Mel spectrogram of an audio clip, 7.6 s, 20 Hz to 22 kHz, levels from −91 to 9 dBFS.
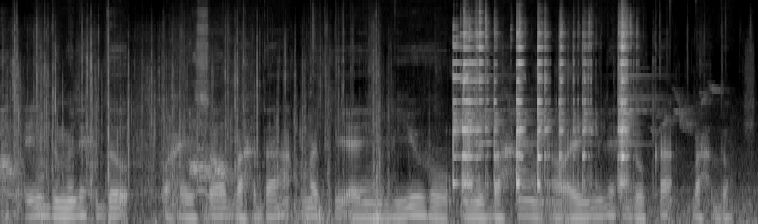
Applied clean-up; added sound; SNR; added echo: none; Dog; -3 dB; none.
